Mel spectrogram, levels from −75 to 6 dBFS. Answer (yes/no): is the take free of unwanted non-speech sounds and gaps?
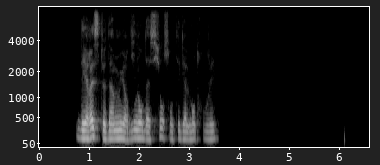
yes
